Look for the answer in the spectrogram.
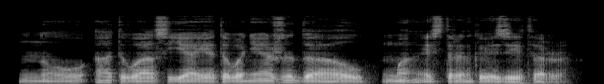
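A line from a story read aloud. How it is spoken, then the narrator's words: Reproachful drawl. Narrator (Russian): упрекающе протянул фон Эбенхольц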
